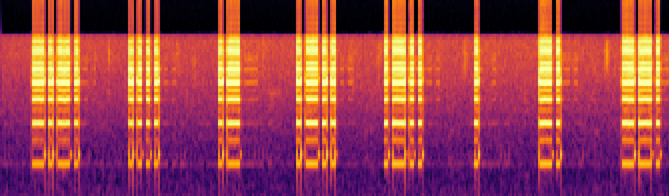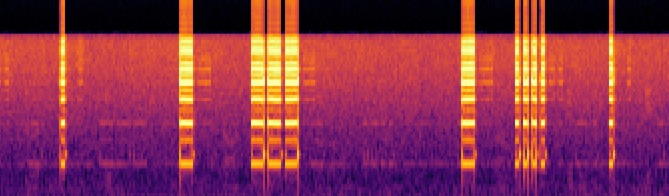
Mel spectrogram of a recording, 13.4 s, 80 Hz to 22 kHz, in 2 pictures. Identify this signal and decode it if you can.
Morse code, heard as a keyed tone, about 28 wpm, spaced as for 12 wpm, 2050 Hz. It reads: CHALLENGE TO THE
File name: ham radio / CodeQuick / Code Quick 10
